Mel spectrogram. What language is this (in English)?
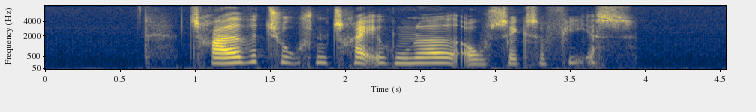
Danish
